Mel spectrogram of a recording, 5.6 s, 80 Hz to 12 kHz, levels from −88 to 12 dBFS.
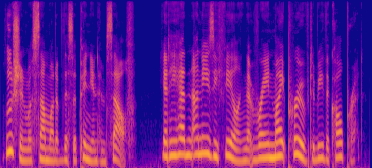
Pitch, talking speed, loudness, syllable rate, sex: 225 Hz, 225 wpm, -16 LUFS, 6.4 syllables/s, female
